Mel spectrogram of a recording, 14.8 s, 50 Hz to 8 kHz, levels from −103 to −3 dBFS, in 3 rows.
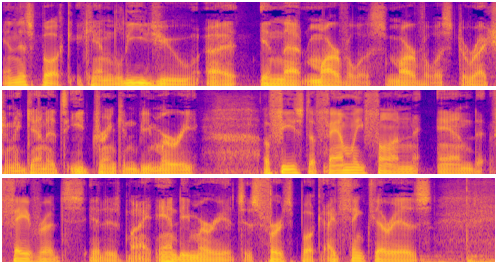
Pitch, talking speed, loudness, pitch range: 70 Hz, 160 wpm, -18 LUFS, 65-80 Hz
